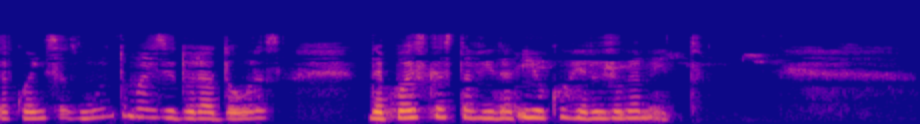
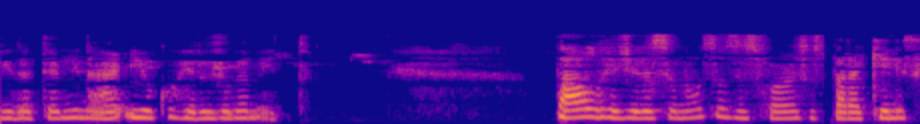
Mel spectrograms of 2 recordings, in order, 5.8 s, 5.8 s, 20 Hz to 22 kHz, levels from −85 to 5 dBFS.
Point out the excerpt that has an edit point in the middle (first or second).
first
